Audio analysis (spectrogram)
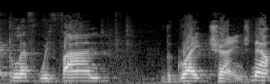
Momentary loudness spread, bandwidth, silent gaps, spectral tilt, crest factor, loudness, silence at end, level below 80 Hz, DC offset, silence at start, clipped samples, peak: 11 LU; 12.5 kHz; none; -4.5 dB/octave; 14 dB; -14 LUFS; 0 s; -46 dBFS; under 0.1%; 0 s; under 0.1%; 0 dBFS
